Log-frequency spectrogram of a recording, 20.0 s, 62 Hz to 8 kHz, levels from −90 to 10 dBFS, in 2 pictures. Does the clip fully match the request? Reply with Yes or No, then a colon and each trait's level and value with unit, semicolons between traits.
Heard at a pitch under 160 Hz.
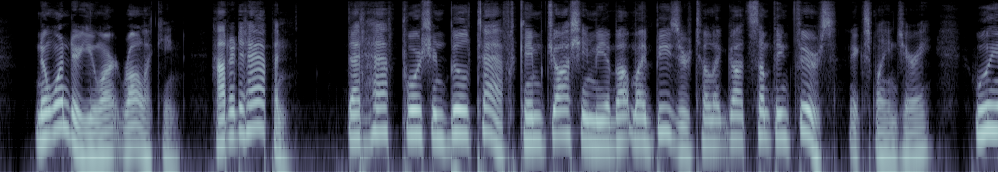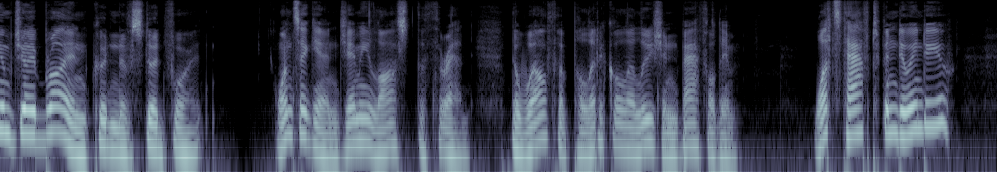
Yes: low, 135 Hz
